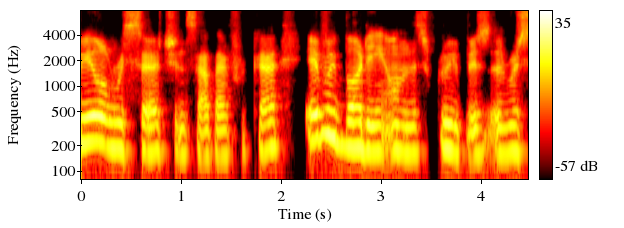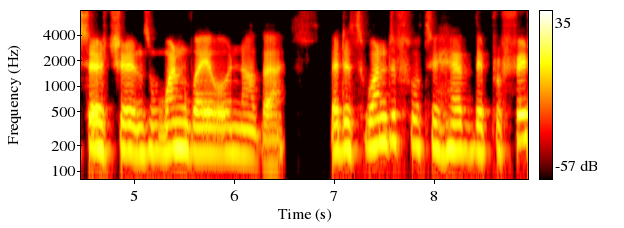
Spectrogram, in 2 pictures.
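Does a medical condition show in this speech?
No.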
